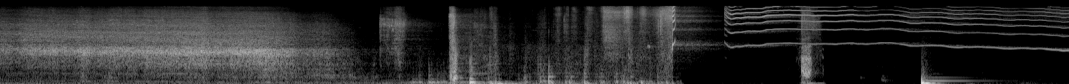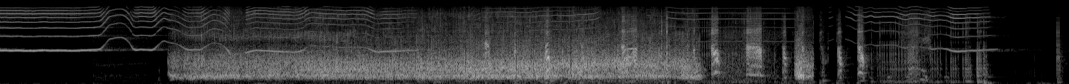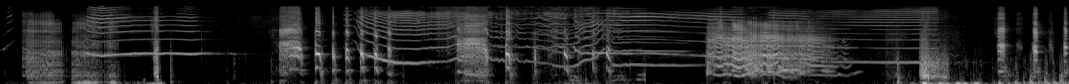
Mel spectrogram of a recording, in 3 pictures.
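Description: Rubber balloons letting out air close to a microphone: a rushing hiss of escaping air and high, wavering squeals from stretched balloon necks. After about 18 s the sounds turn choppy, short squeals and clicks cut off abruptly, with a musical feel.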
